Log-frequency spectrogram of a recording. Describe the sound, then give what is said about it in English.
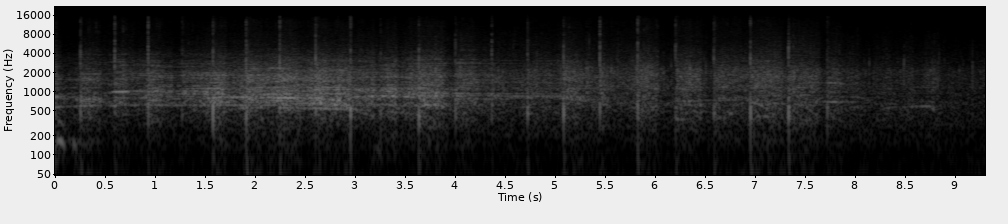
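A crowd breaks into steady applause, dense overlapping claps filling the whole stretch with a few sharper individual claps standing out, holding fairly loud and only easing slightly toward the end. “Nick Searcy is also in the movie, and if you clap for him, I'll walk off the stage.”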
